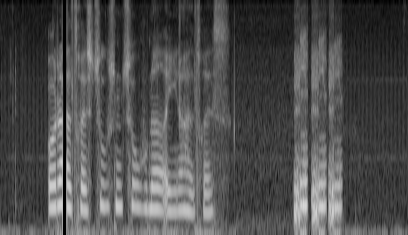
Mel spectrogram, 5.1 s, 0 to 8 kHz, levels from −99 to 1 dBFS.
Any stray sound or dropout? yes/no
yes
